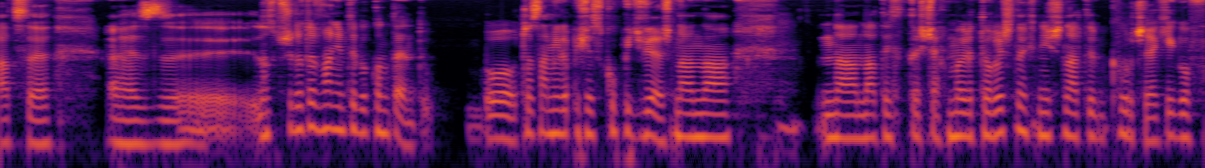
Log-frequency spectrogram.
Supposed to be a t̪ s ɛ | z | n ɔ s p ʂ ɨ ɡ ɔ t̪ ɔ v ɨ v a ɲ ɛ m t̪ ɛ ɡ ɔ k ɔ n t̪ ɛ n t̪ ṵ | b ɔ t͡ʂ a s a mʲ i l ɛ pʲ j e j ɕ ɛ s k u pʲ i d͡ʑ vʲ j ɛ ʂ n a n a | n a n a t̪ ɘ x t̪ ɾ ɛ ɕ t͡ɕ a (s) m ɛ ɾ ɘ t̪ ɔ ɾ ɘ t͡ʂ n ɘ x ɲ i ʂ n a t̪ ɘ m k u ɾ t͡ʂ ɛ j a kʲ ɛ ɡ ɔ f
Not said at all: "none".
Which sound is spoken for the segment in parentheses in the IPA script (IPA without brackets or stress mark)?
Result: x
